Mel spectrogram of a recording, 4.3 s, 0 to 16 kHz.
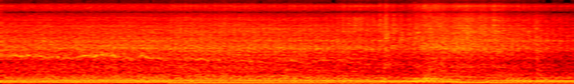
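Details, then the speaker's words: Barn-find 1984 Honda V65 Magna VF1100C on a ride, losing power: uneven, lumpy low beat with dropped pulses and wavering idle; owner thinks it runs on two cylinders, a misfire, and wonders if fuel reaches the float bowls. "yeah so if we can safely assume it's not fuel look at this I think I'm running on two cylinders"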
